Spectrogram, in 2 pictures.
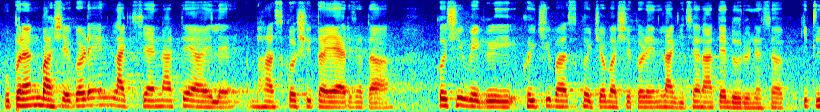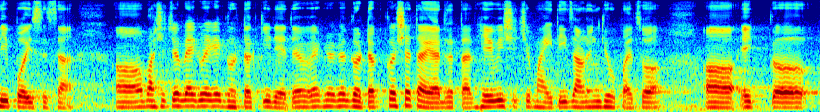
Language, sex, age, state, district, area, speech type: Goan Konkani, male, 18-30, Goa, Bardez, rural, spontaneous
